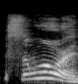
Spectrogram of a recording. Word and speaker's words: sword: Sard. Yeah. Because you're so proper. You're trying to Well, I was trying to get that W in there somewhere, but it happens to be silent. It is silent.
